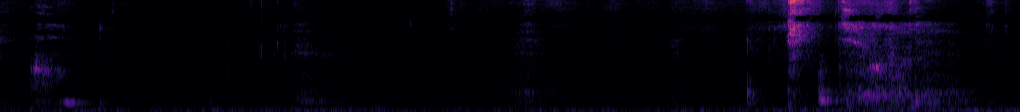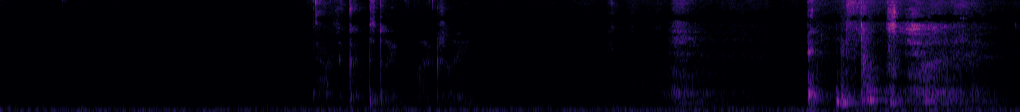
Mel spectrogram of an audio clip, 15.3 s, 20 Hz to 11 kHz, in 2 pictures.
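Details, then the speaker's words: Adult with a cold on day 2, with asthma and narcolepsy, in a library study room trying to keep quiet: soft breathy bursts and muffled, held-back sneezes; stifled sneezing. "I'm doing my level best to keep these quiet more than usual, and I think honestly trying to keep them quiet in the comfort of my own home and then trying to keep them quiet in public is is a little bit different."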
